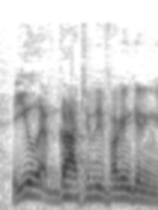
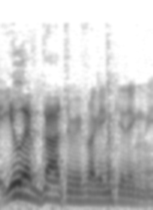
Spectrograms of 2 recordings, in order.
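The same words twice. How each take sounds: First: Quick mock yell of an angry hockey coach. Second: A touch louder mock coach outburst; coach yelling. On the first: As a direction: play the coach fuming at the bench. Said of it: "celou dobu řvou". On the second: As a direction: grumble it at the referee. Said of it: "Vždycky někdo vyloučí jim hráče".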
